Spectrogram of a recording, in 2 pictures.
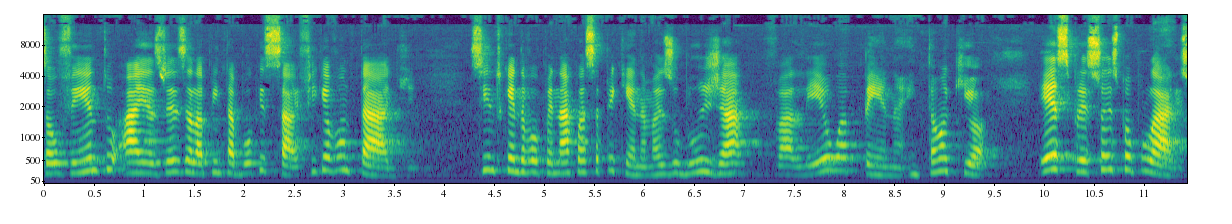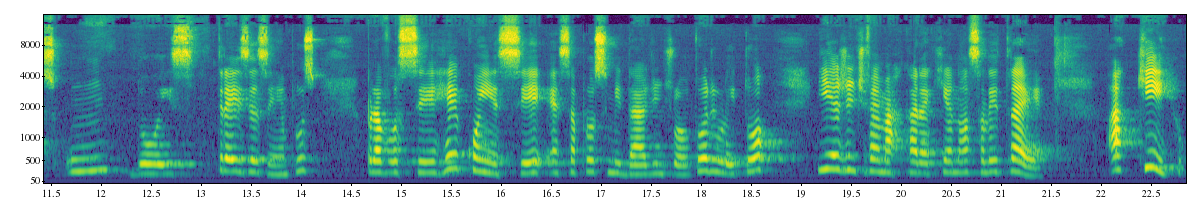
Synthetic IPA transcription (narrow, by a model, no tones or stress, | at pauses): zawvẽnt̪ʊʔajazvezɪzɛlɐpĩnt̪abokɐɪsawɪfikɪɐvõnt̪ad͡ʒɪ | sĩnt̪ʊkɪaĩd̪ɐvowpẽnaɾkõɛsɐpekẽnɐmɐzʊbluzʒavalewapẽnɐʔẽnt̪ɐ̃w̃akʰiɔ | espɾesõj̃spopulaɾɪsũd̪ojst̪ɾezezẽmplʊs | pɾɐvoseɦekõɲeseɾɛsɐpɾosimid̪ad͡ʒɪẽnt̪ɾɪʊawt̪oɾiʊlejt̪oɾɪaʒẽnt͡ʃɪvajmaɾkaɾakʰiɐnɔsɐlet̪ɾɐɛ | aki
